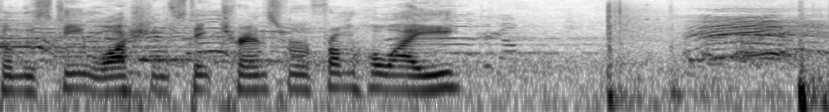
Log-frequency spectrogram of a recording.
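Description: A volleyball is struck hard once.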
